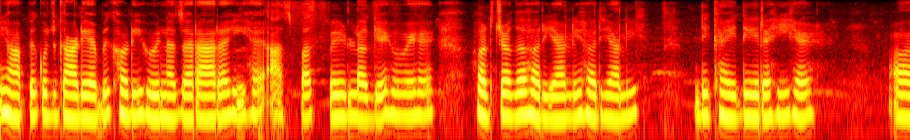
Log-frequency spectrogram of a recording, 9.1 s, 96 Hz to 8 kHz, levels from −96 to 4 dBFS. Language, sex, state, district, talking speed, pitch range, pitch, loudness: Hindi, female, Uttar Pradesh, Jyotiba Phule Nagar, 170 wpm, 195-215 Hz, 205 Hz, -18 LUFS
